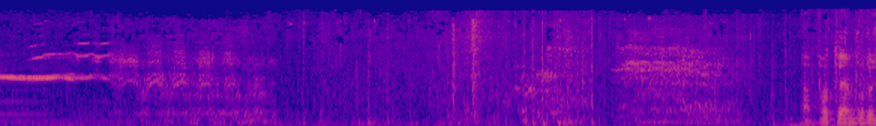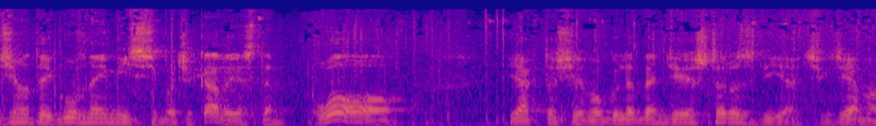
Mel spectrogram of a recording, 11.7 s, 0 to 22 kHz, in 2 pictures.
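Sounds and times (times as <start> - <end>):
horse whinnying: 0.0 - 2.0, 3.4 - 5.1
horse hooves clip-clopping: 1.1 - 11.6
speech: 1.2 - 2.0, 5.4 - 8.6, 9.2 - 11.6.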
